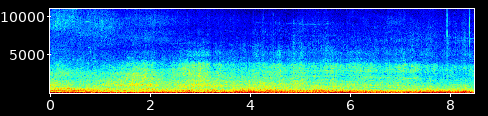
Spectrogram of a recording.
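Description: A Southwest Airlines Boeing 737 in the new Nevada One livery lands at Cleveland Hopkins, its jet engines producing a loud, steady broadband roar with heavy wind buffeting on the microphone, unbroken for the whole stretch.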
